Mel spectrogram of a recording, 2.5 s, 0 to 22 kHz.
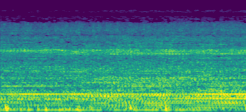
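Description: Supermarket R22 refrigeration compressor rack running: a steady machine-room drone with a faint, constant high whine.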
